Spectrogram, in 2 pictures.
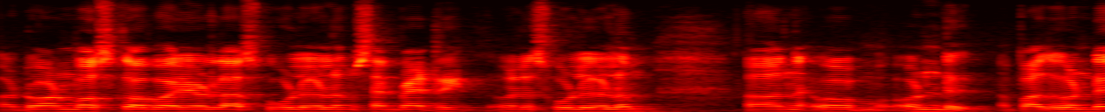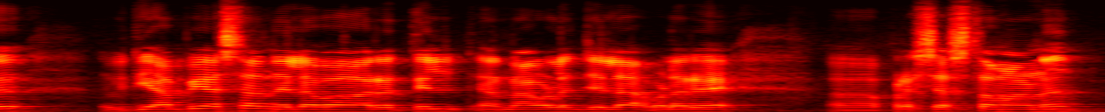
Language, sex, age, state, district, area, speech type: Malayalam, male, 60+, Kerala, Ernakulam, rural, spontaneous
